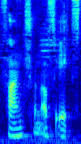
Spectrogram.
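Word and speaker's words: f(x): এটা এফ এক্স না, আসলে এটা বলে উচ্চারণ করে হচ্ছে ফাংশন অফ এক্স, ঠিক আছে?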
